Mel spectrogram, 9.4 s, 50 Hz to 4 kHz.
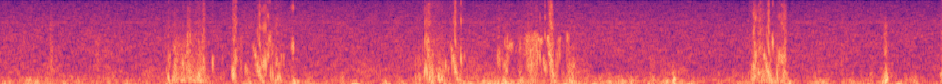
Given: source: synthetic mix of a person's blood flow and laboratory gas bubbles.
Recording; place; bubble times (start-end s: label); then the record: Doppler ultrasound of blood flow; subclavian vein
1.67-2.18 s: bubbles
2.32-2.40 s: bubbles
2.45-2.87 s: bubbles
2.91-2.97 s: bubbles
4.15-4.67 s: bubbles
4.97-5.15 s: bubbles
5.19-5.80 s: bubbles
7.49-7.90 s: bubbles
9.41-9.43 s: bubbles
From the record:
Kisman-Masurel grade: 332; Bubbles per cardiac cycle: rolling drumbeat, 9 or more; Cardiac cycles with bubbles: 50 to 99%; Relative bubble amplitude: moderate (0.250 to 0.450); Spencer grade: 3 (all of the cardiac periods contain showers or single bubble signals, but not dominating or overriding the cardiac motion signals); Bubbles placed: anywhere in the cardiac cycle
